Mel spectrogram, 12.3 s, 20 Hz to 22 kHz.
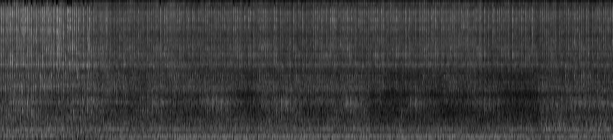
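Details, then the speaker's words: Rotary vane vacuum pump, retrofitted with KF25 fittings and overfilled with oil, evacuating a neon bombarding manifold: steady low hum with a soft churning rhythm, no knocks or rattles; running normally under load. "i like it. the pump down there... pumping. good job,"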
